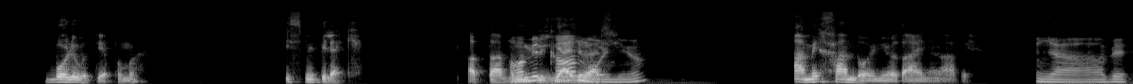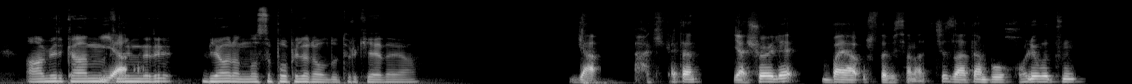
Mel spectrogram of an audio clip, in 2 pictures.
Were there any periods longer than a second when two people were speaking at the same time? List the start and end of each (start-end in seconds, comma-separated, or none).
5.1-6.3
